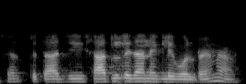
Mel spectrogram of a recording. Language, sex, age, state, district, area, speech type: Hindi, male, 45-60, Rajasthan, Karauli, rural, conversation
